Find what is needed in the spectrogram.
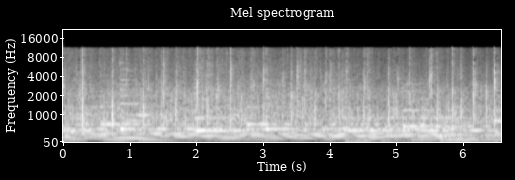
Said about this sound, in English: Okay, clap your hands. You can clap your hands.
